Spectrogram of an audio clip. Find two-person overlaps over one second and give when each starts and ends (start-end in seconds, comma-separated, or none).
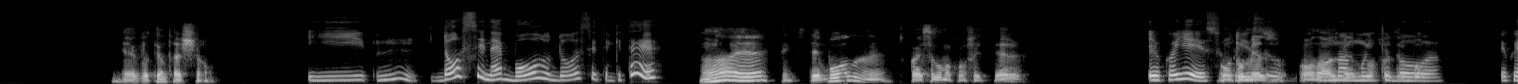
12.2-14.3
